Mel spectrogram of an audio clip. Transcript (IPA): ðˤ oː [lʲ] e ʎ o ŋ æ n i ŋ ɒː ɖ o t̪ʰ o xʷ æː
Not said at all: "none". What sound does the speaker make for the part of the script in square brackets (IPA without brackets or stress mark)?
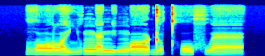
lˠ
